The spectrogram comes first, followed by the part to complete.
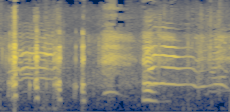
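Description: A woman laughing: a few short giggles, a breathy pause, then a higher drawn-out laugh near the end.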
